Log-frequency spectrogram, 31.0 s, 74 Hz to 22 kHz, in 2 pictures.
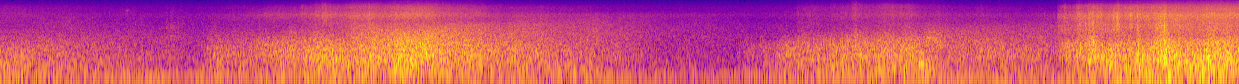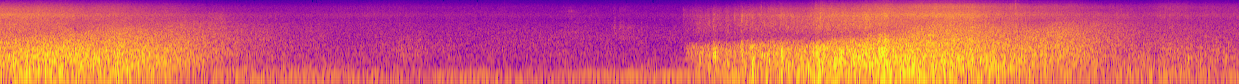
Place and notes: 后沃村, Beigan Township - Sound of the waves
Sound of the waves, Very hot weather
Zoom H6 XY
